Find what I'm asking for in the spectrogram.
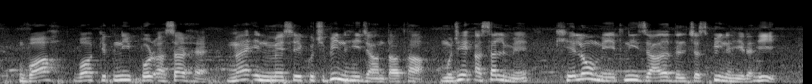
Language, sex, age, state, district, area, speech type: Urdu, male, 18-30, Bihar, Darbhanga, rural, read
